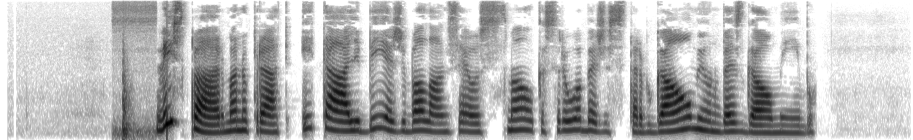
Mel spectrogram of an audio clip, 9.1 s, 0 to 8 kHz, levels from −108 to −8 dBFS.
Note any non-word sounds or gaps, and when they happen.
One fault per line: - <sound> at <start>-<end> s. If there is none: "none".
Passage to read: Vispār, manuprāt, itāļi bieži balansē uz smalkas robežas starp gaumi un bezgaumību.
- thud at 1.2-1.4 s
